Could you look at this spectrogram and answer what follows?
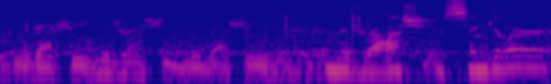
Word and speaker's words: Midrashim: And how do you pronounce? Is it Midrashim? Midrashim. Midrashim.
